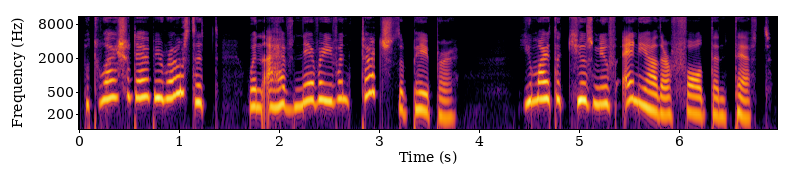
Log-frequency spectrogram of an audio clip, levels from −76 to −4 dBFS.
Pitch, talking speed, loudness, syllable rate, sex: 305 Hz, 205 wpm, -17 LUFS, 5.8 syllables/s, female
